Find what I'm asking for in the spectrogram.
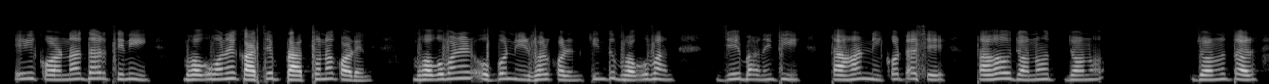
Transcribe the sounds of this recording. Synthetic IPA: ejkɔɾnad̪ʱaɾt̪ini | bʱɔɡobaneɾkaɾt͡ɕepɾaɾt̪ʰonakɔɾen | bʱɔɡobaneɾopoɾniɾbʱaɾkɔɾenkint̪̬ubʱɔɡoban | d͡ʑebaniʈi | t̪aɦaɾnikoʈaʃe | t̪aɦaoɔnoɔ | d͡ʑɔnot̪aɾ

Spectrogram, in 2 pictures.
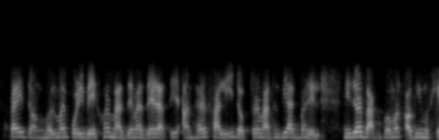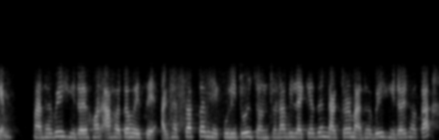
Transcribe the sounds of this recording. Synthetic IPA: pɹajzɔŋɡʱɔlmɔjpoɹibexɔɹmazɛmazɛɹatiɹʔandʱaɹfʰalidɔk̚tɔɹmadʱobiaɡ̚baɹilnizɔɹbaxbʱɔmɔnɔbʱimuxʰɛm | madʱobiɹɦidɔjxɔnʔa̰ɦɔtɔɦojsɛa̰ɡʱatpap̚tɔbʱekulituɹzɔntɹɔnabilakɛzɛndak̚tɔɹmadʱobiɹɦidɔjtʰɔka

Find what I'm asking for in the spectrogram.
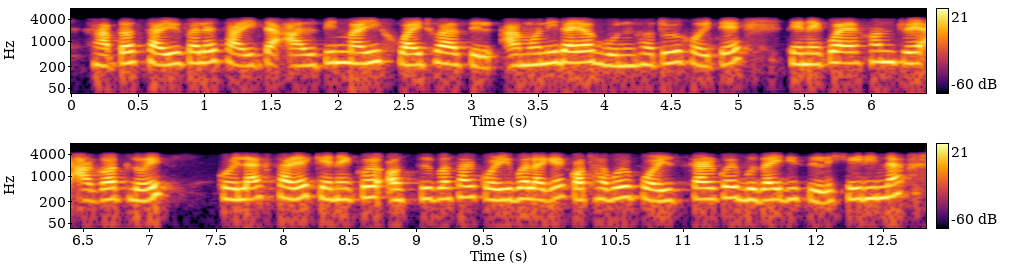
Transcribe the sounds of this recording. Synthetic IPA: hatɔtsaɹiɹpʰalɛsaɹita̰ʔalpinmaɹixʊwajtʰʊwaːsila̰mɔnidajɔk̚ɡundʱɔtʊɹxojtɛtɛnɛkuwaɛkʰɔntɹɛʔaɡɔtloj | kojlakʰsaɹɛkɛnɛkojʔɔstupɔsaɹkoɹibɔlaɡɛkɔtʰabʊɹpɔɹiskaɹkojbuzajdisilxejdina

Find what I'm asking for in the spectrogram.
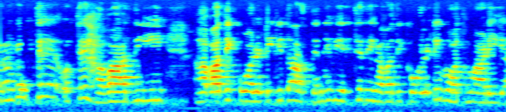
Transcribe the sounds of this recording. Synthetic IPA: əɾõːkeʊt̪ʰːeːʊt̪ʰːeːɦəʋaːd̪iː | ɦəʋaːd̪iːkwaːlɪʈiːʋiːd̪əsd̪eːneːʋiːɪt̪ʰːeːd̪iːɦəʋaːd̪iːkwaːlɪʈiːbɔːt̪maːɽiːɛː

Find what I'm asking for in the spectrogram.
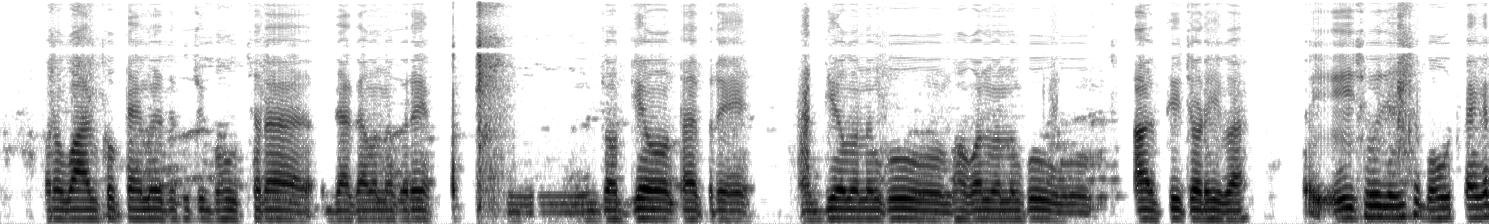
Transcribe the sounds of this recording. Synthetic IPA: pɔɾɔwaɾlkɔp̚ʈajmeɾed̪ekʰut͡ʃʰibɔɦut̪saɾad͡ʒaɡamanɔkɔɾe | d͡ʒɔɡjɔ̃t̪aɦpɔɾe | əd̪jɔ̃manɔŋkubʱɔɡʋanmanɔŋku | aɾt̪it͡ʃɔɽ̤jba | eɦisɔbʱud͡ʒeɡisebɔɦut̪̚kãɦke

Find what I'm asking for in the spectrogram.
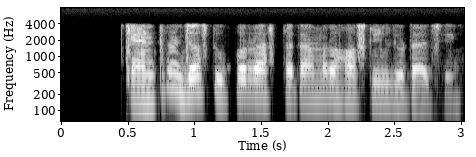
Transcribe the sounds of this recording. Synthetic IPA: kɛ̃ɳʈnãd͡ʒəsʈupəɾːast̪aʈaːmaɾoɦɔsʈild͡ʒoʈat͡ʃʰe

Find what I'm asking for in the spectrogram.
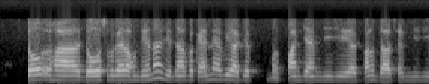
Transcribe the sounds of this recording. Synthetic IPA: ɖoːɦãːɖoːsʋəɡɛːɾaːɦʊ̃nd̪iːɦɛːnaːd͡ʒɪd̪ãːpãːkɛːneɛ̃biəd͡ʒpə̃ɲd͡ʒɛːmd͡ʒiːd͡ʒiːɛːkəlõːd̪əsɛːmd͡ʒiːd͡ʒiː

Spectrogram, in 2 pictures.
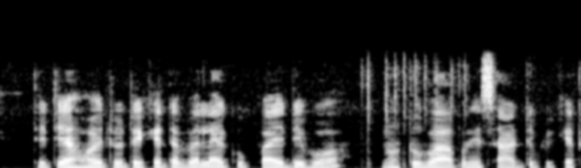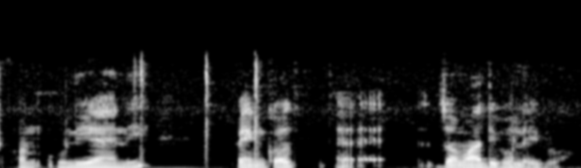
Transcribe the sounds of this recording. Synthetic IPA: tetijaɦɔjtʊtɛkʰɛtɛbɛlajkupajdibɔnotubaːpunisaɹtipʰiketkʰɔnulijaani | b̥ɛŋkɔt | zɔmadibɔlaɡibɔ

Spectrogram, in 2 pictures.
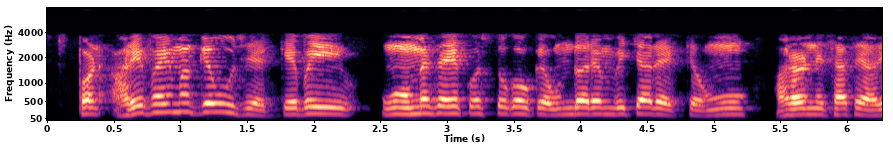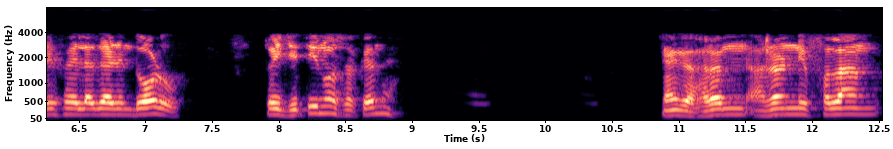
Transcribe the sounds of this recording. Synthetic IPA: pəɳɦə̰ɾifaimãk̬eʋũt͡ʃʰekebʱəj | ɦũɦəmːeʃaekʋəst̪ukəɦũkeʊ̃nd̪əɾemʋit͡ʃaɾekeɦũ | ɦəɾəɳnisat̪ʰeɦəɾifailəɡanĩd̪ɔɽũ | t̪oid͡ʒit̪inoʃəkene | kãkeɦəɾənɦə̰ɾəɳnifəlãŋɡ

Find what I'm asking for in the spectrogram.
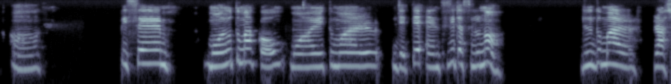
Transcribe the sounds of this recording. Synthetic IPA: ɔ | pisɛ | mojʊ̃tʊmakːow̃mojtʊmaɹzetijaʔɛnsisitasilʊ̃nɔ | zunut̬ʊmaɹː | as

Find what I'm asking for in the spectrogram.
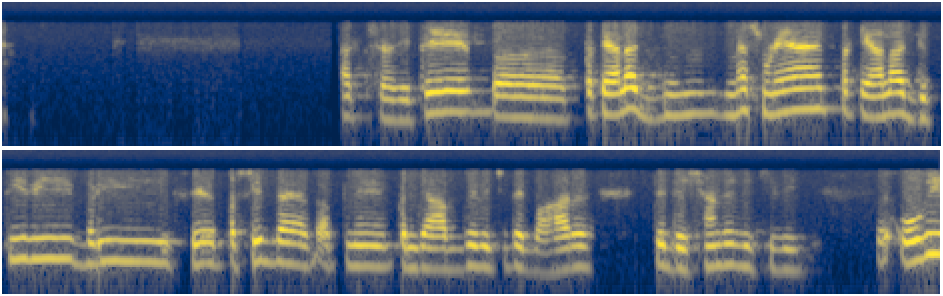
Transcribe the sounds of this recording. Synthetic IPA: ətːʃʰaːd͡ʒiːt̪eː | pəʈɪjaːlaːmɛ̃ːsʊɽ̃eãːɛpəʈɪjaːlaːd͡ʒʊt̪ːiːʋiːbəɽiːpʰɪpɾəsɪd̪ɛːəpneːpəɲd͡ʒaːb̚d̪eːʋɪt͡ʃt̪eːbaːɦəɾ | t̪eːd̪eːʃãːd̪eːʋɪt͡ʃʋiː | oːʋiː

